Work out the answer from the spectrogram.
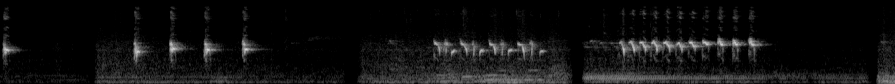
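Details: Sooty-headed bulbul lure call for provoking a rival: four spaced, clear chirps, then two fast rattling runs of rising, buzzy notes, with a low background hum and abrupt cuts between sections.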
